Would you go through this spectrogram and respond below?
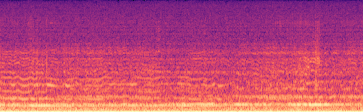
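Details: Honey bees at a bee house in twilight light, making a steady low droning hum with a stacked harmonic tone that wavers slightly in pitch over a constant deep rumble.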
